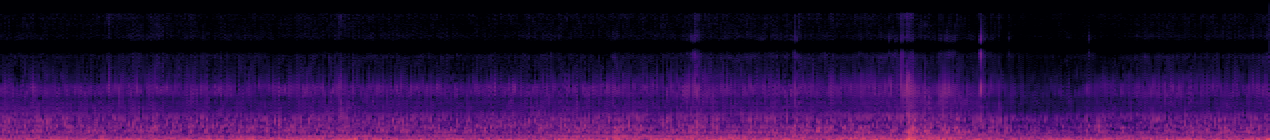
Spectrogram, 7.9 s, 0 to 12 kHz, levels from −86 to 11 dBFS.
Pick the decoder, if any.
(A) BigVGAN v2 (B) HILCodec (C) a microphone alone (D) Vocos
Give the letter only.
A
